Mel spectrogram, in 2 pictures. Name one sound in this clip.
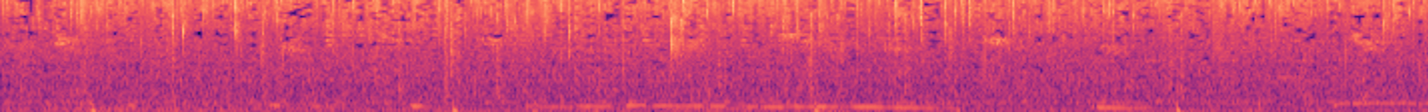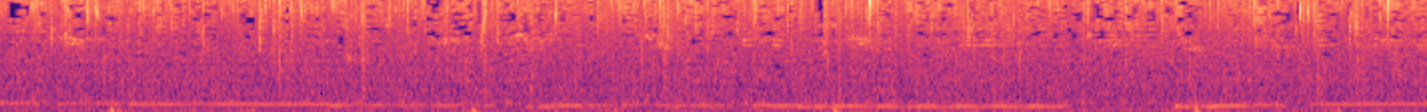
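A vinyl record crackles and pops on a turntable.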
